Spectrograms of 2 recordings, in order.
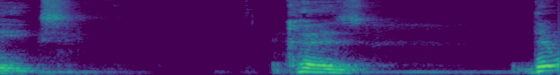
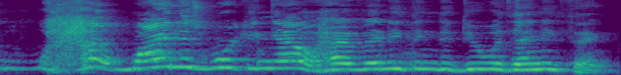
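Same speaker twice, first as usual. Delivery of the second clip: baffled; 11 semitones higher than usual. Retold or imitated. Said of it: "I'm like".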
